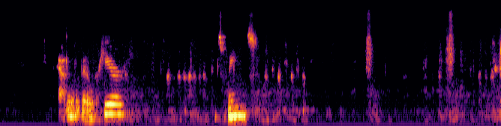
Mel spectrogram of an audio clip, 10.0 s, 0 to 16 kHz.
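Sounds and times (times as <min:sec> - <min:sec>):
crayon rubbing on paper: 0:02.0 - 0:07.6, 0:08.4 - 0:10.0.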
